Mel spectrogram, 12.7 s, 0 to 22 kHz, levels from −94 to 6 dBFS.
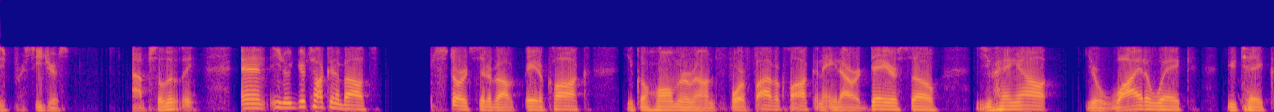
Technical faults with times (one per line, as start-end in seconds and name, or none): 0.00-12.75 G.726 ADPCM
